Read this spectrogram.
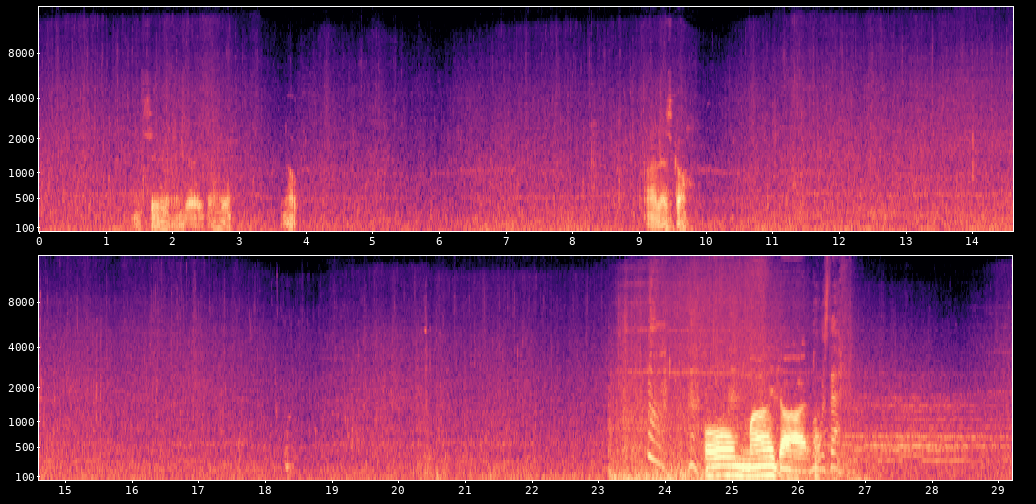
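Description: Water laps gently against a small rowing boat.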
